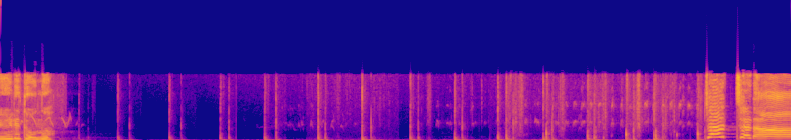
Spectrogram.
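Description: Footsteps tap on wooden stairs.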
